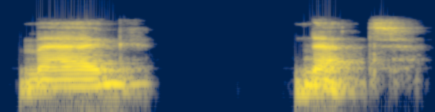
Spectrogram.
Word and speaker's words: magnet: So if you were to tap these syllables out, if you need to, it would be ag, mag, et, net, mag, net. Let's combine them. And now you have magnet. Schwa syllable happens in the second syllable.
